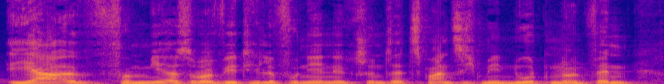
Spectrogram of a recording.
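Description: An actor playing a blunt, impatient customer in a radio drama, speaking curtly and colloquially in exasperation. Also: male voice, mid-range voice, quick pace, lightly acted. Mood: exasperated. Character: exasperated, blunt male customer trying to cancel. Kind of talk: naturalistic radio drama acting.

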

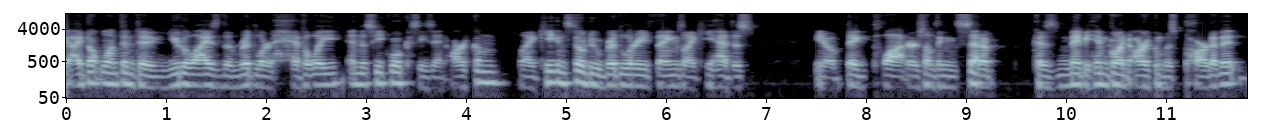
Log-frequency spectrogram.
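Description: A man's voice: lowish voice, sharp tone. A man co-hosting a livestream, chatting casually in a rambling, informal way and swearing now and then. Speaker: livestream co-host. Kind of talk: casual chat speculating about films.

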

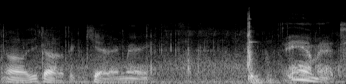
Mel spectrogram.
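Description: A man's voice: deep voice, very animated, creaky. A man fishing from a kayak on an outdoor lake, casually commenting to himself and a friend, picked up by an action camera. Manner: talks to himself and his buddy while fishing, quick exclamations. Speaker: fishing vlogger. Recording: dull action-cam audio with water and wind noise.

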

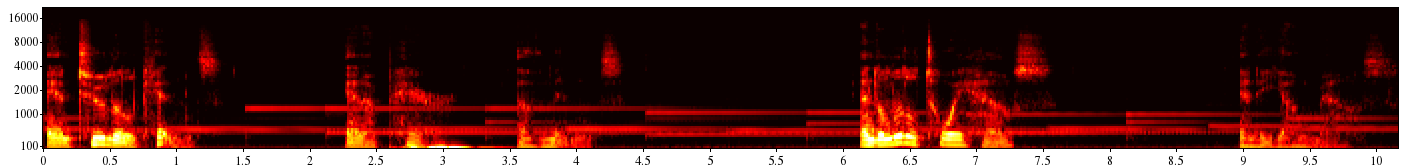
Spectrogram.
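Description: A man's voice: fairly low pitch, big pitch swings, takes it slowly, vocal fry, pauses often, a little mellow, soft background music. A middle-aged man who hosts a children's show, presenting and reading stories aloud for kids.

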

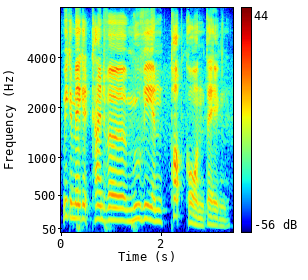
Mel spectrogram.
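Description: An actor playing a smarmy, self-satisfied corporate boss with a glib, patronizing manner in an audio drama. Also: male voice, fairly high pitch, big pitch swings, unhurried. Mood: smarmy, self-pleased. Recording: dull, noisy audio.

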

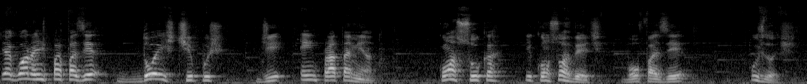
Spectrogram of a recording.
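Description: A middle-aged man talks viewers through a recipe in his home kitchen, chatty and easygoing. His voice sits a little high for a man. Soft music plays underneath him. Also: sing-song, measured pace, husky. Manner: chatty, keeps asking "beleza?" and "tá?". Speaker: cooking show host. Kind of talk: casual home cooking demonstration.

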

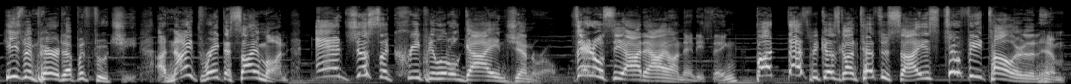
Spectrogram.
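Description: Guy narrating a comedy recap, bright punchy high voice, playful and over the top. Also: huge pitch swings, normal speed, hardly any pauses, faint music behind. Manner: wry, playful, exaggerated.

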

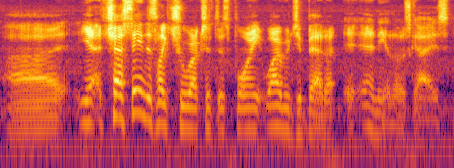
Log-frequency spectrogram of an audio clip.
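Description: Gravelly host talking through a list. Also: medium pitch, expressive, moderate pace, bright, forceful tone, a little hiss or hum. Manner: thinks aloud, with frequent fillers while scanning a list. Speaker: host of a racing betting preview. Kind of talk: casual chat over a video call. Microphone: video call.

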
